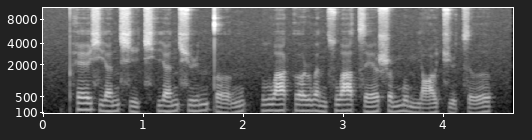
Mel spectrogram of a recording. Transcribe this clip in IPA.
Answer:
pʰe˥ɪ̯ɕjɛ˧˥n ɕi˨˩ t͡ɕʰjɛ˧˥nɕy˧˥nt̪ɤ˨˩˦ŋ | lwä˥kɤ˥ɻwə˥˩n swä˥ t͡se˧˥ɪ̯ʂɻ̩˧mu˥˩ mjɑ˧˥ʊ̯t͡ɕy˨˩ t͡sɹ̩˧˥

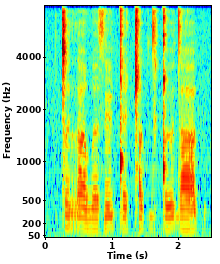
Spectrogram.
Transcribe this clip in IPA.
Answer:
ǀəraː wɜsɛ̃ ǃɛǁakʷ dəǃɵː daːkʷ

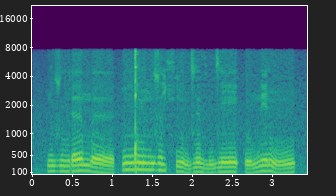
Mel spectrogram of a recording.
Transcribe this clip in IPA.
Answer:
nzu˧ ɾəː˥məː˧˩ | ŋ͡ǃũ˥nzʊ˥˧çũ˧˩nzə̃˧˩v nzẽː˧ʔʊ˩˧me˥ ɾũ˩˧

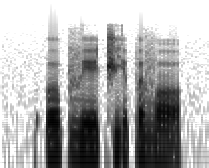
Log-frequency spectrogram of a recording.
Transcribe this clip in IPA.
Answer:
ʔoːpvɪːt͡ʃ jɪpəvɔ

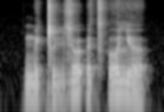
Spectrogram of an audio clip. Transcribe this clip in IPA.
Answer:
ŋ͡meǀʉrzɵʔɘ t͡sʼɤ lʲə

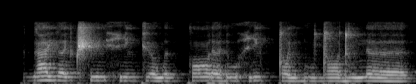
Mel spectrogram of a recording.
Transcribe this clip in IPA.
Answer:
ɡajɜlʲt͡ʃʼɨlʲ hilʲkʲɔwə kːɔɾɜɗu hilʲtːɔlʲɓu dɔdu nɜ

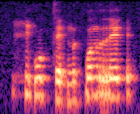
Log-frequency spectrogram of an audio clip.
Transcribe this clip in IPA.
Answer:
hi˥˩ʔwu˨˩k̚se˨˩ʔnɯ˦˥k̚ wo˥˩nre˥˩ʔ

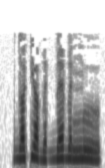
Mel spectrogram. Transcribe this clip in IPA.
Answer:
dʌ pʲɒbɛ ɡ͡bɛbɛ ŋ͡mu

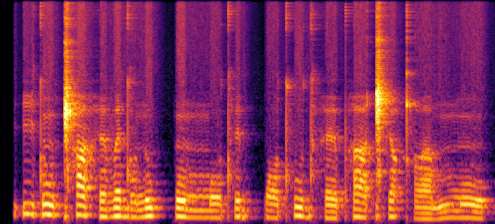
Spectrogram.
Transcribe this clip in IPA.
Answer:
ʔi˦˨tũ˦˨ǁʰa˦˨ hɛ˨˩vɛ˦˨ do˨˩nu˦˨ pːõ˦˨ mːo˨˩tʰɪ˦˨d pːɔ˨˩tʰu˦˨d hɛ˨˩pʰa˦˨ǁʰɪ˦˨ qʰa˨˩ mːũ˦˨

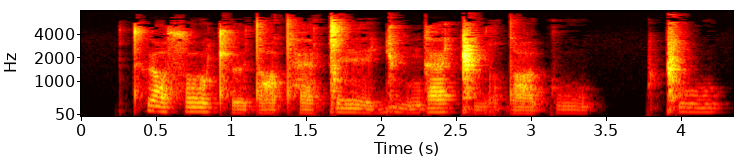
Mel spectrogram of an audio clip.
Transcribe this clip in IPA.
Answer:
tʰø˦˨ sˤuː˦ cʰø˨dɑ˨tʰæ˨ǀeː˦˨ ɟy˦˨ŋɡæ˦ ǁy˨rdˤɯː˨ ku˦ | ǁu˦

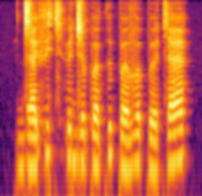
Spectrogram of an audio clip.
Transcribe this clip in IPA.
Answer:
d͡zæfʲet͡s hyd͡zøpœky pœvœ pøt͡sæ

